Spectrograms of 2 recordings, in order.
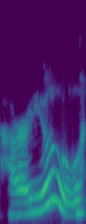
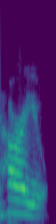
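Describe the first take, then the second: First: The pitch rises at the end. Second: The pitch falls at the end. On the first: "whereas when you have a question mark, it's like" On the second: "Rather than"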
